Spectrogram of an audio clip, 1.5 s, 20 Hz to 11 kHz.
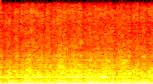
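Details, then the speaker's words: Lifted bullnose Ford truck V8, first run on its own after sitting almost 4 years, carburetor cleaned, jump-started from another truck: deep, steady idle with even low burble, no stumbles or misses; runs healthy. "right up and honestly I have to say it's probably the best the Ford has ever ran it"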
